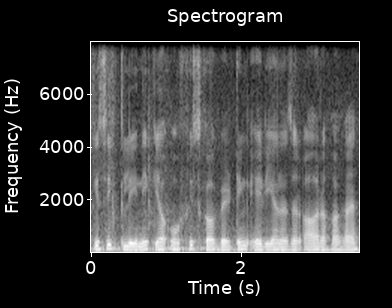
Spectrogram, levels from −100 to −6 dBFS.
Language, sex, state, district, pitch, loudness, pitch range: Hindi, male, Punjab, Fazilka, 120 Hz, -16 LUFS, 115-130 Hz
